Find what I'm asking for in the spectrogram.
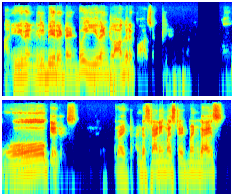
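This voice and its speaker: Slow, bright-voiced man with Telugu Indian accent, teaching. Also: medium pitch, steady tone, no room sound, rough recording. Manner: repetitive, often addressing students as "guys". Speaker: software trainer. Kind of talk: live technical lecture, drawing and explaining step by step.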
